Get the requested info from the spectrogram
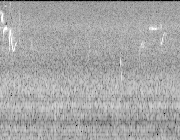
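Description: Meadow Bunting: a quick pair of thin, high, sharp notes at the start, then a few fainter high ticks near the end, over a steady background hiss.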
